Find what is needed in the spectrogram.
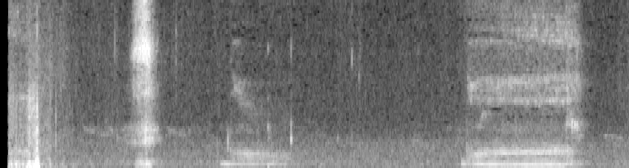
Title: My grandma snoring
